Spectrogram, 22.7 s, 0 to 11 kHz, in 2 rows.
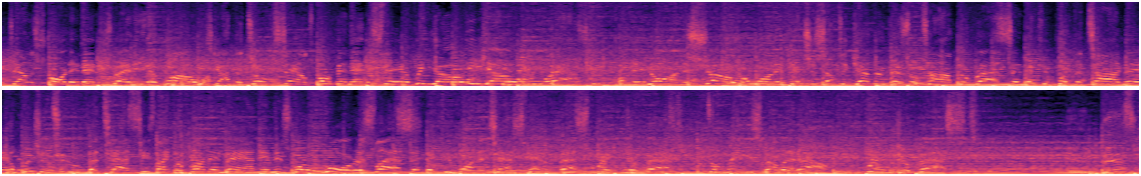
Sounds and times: Ska: 0:00.0 - 0:22.7.

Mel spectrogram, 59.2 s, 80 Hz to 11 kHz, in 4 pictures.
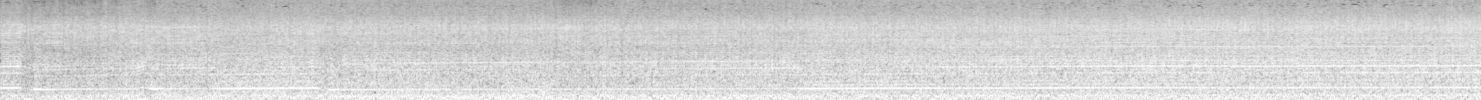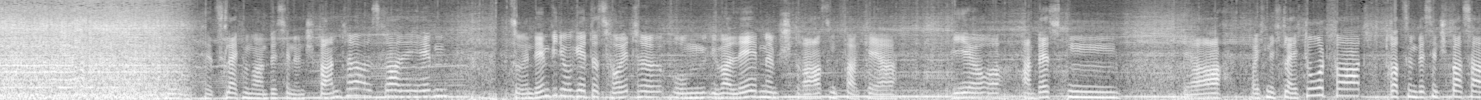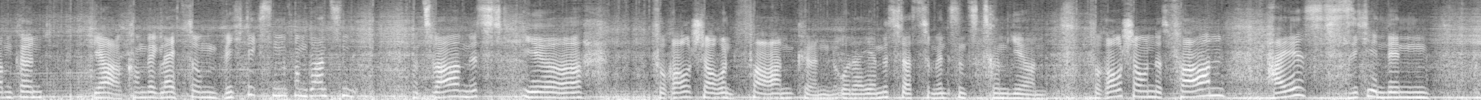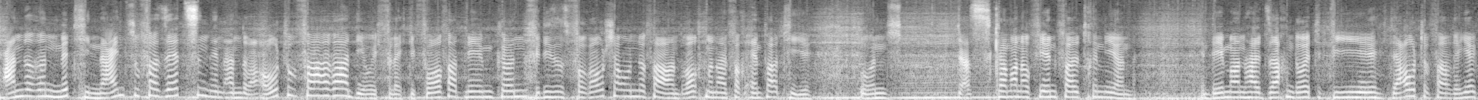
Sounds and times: Motorcycle: 0:00.0 - 0:59.2
Speech: 0:16.8 - 0:19.3, 0:19.9 - 0:26.0, 0:26.6 - 0:33.2, 0:33.8 - 0:35.5, 0:36.2 - 0:55.8, 0:56.4 - 0:59.2.

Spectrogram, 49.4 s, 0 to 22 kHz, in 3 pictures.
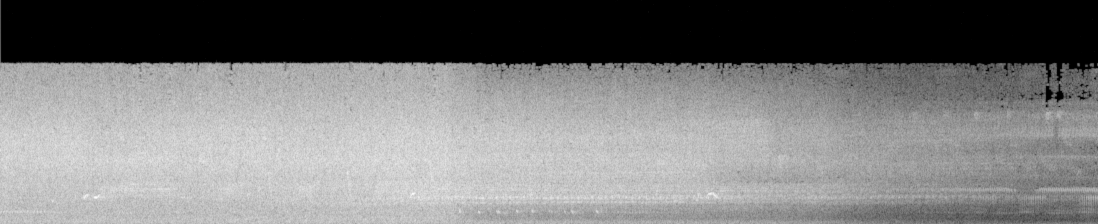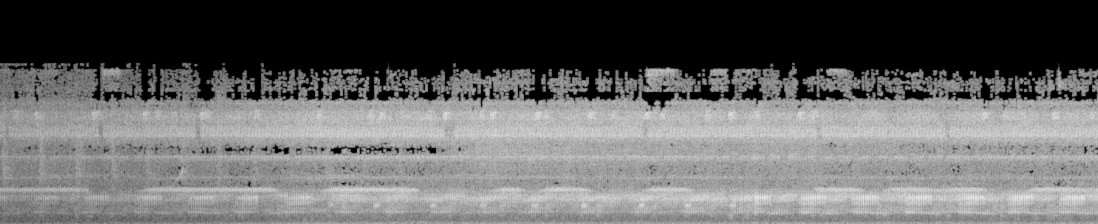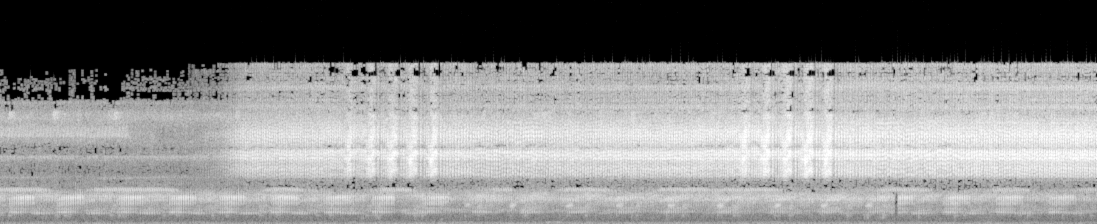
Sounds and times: Insect: 0:00.0 - 0:49.4.

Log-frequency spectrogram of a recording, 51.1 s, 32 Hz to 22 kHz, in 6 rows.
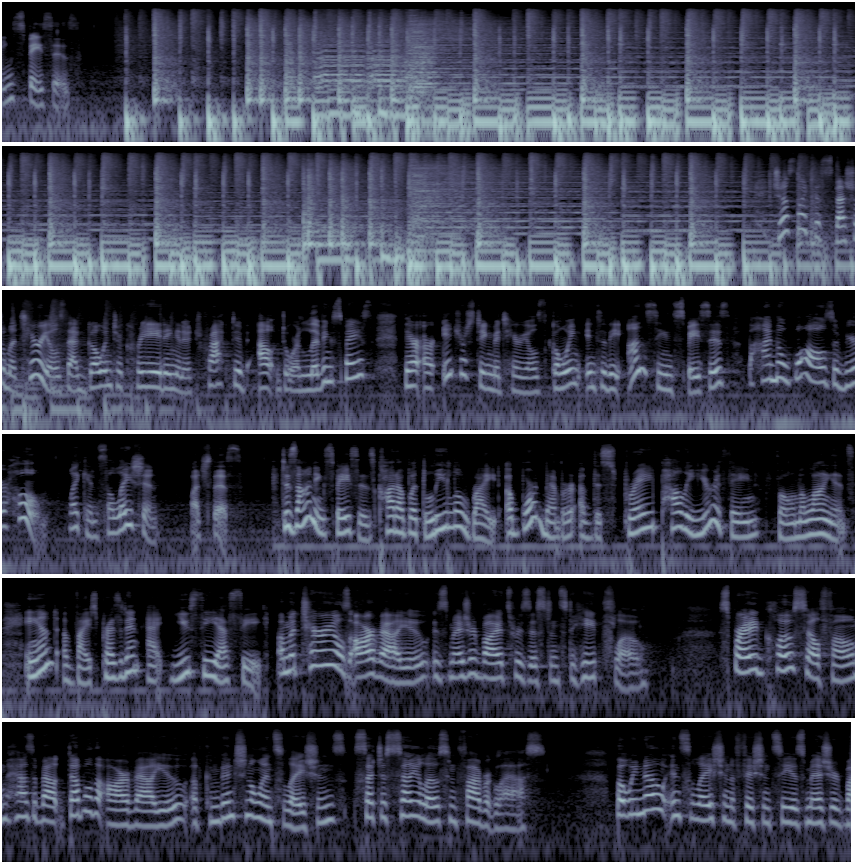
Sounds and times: Music: 0:01.2 - 0:18.5.

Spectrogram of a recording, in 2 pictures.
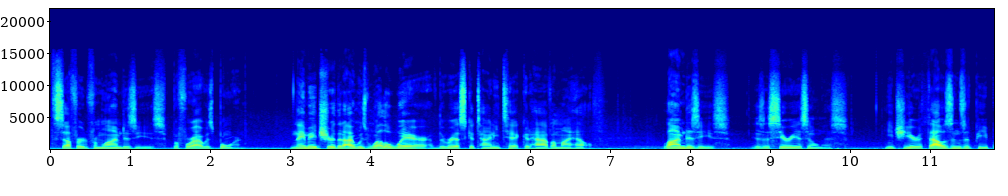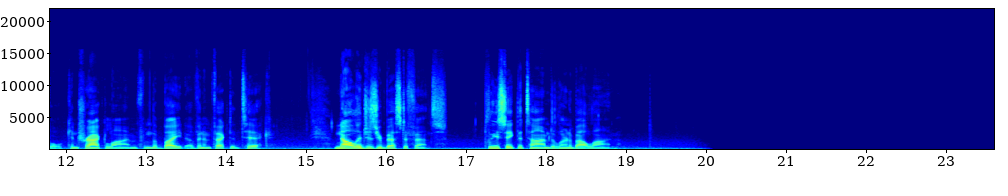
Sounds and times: Speech: 0:00.0 - 0:06.9, 0:07.7 - 0:14.6, 0:15.4 - 0:19.0.

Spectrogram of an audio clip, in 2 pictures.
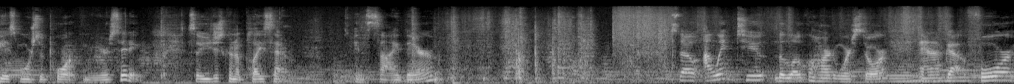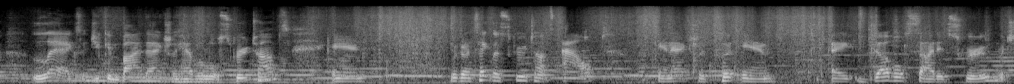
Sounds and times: Speech: 0:00.0 - 0:04.4, 0:06.7 - 0:13.9, 0:14.6 - 0:20.2
Music: 0:00.0 - 0:20.2.

